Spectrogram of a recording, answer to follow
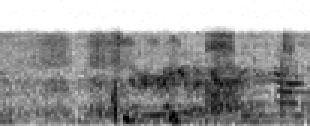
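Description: A person's indistinct, breathy murmuring voice, beginning about a third of the way in, with a few faint clicks.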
